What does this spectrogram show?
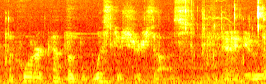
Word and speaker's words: Worcestershire: to say it correctly, a quarter cup of Worcestershire sauce. Did I do it right? Worcestershire? You mean Worcestershire?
